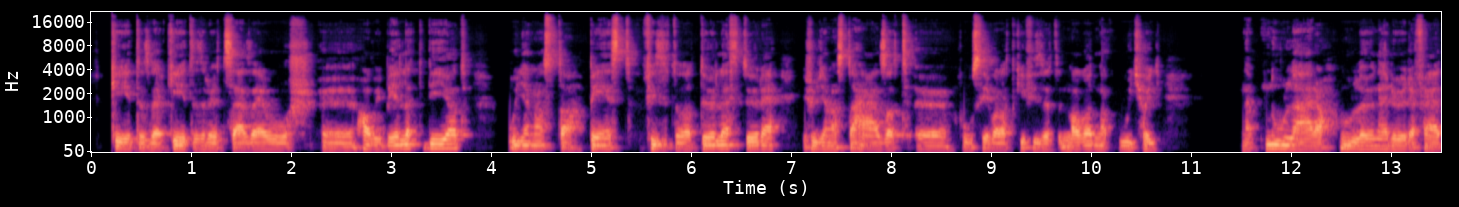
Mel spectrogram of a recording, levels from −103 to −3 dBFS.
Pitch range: 90-115 Hz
